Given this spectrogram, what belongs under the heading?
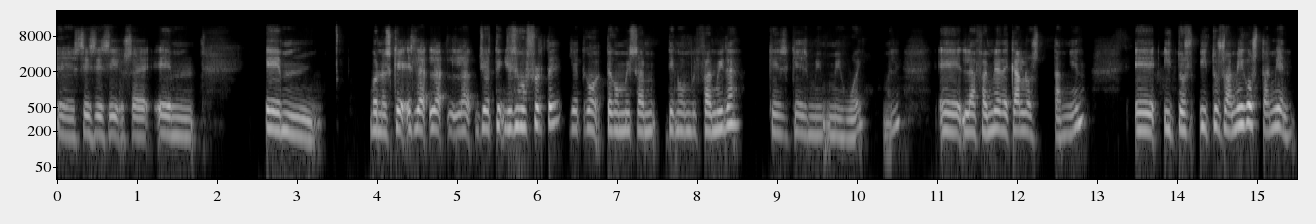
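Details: Adult Spanish-speaking woman with aphasia following a stroke (cerebrovascular accident); aphasia.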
